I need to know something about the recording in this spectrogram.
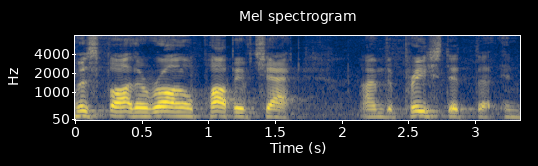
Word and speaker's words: Popivchak: you tell them your full name I can't pronounce it right my name is father Ronald poppy of chat I'm the priest at in Bridgeport Saints Peter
